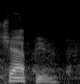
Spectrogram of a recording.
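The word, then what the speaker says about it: Chaput: chapw and he says when asked how to pronounce his name he said it's like slap you so it's chap you let's remember that the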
